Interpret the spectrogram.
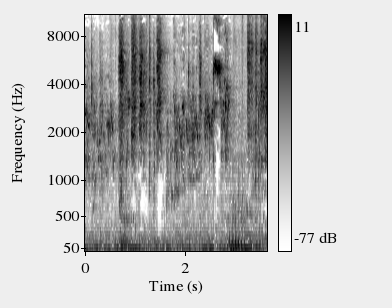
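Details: Parakeet during a meal: loud harsh squawks and buzzy chatter pulse several times a second, with a thin high whistle near the end.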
